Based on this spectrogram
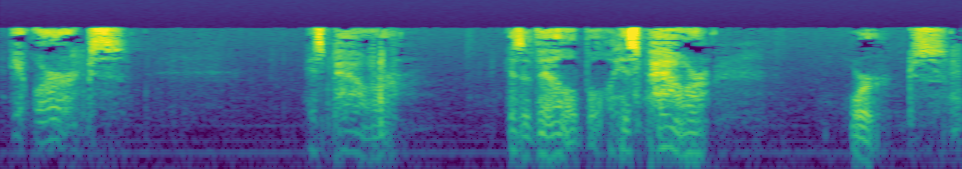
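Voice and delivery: soft whispered awe; a preacher whispering his point to the congregation; hushed whisper. Acted. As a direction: drop to a reverent whisper. Hushed after the story.

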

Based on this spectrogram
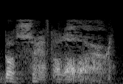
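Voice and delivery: hushed, breathy mock pronouncement; lightly mocking pulpit voice; mock preacher voice. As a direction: imitate a preacher intoning scripture. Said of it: "your preacher's constantly saying".

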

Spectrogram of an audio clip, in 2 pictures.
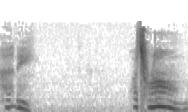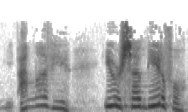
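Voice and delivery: soft, high-pitched coo of a worried husband; acted tender concern. Husband finds his wife crying after her bad day, mock tender.

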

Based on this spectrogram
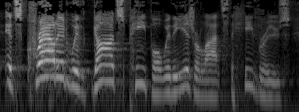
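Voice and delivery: ordinary talk, nothing marked

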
